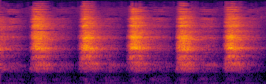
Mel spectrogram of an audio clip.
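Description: Rapid rhythmic Breath of Fire from a Kundalini yoga practitioner: five sharp, forceful nasal exhalations in an even pulse roughly every half second, close and fairly loud, with no talking.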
